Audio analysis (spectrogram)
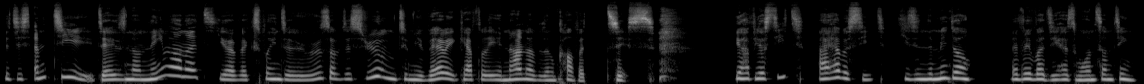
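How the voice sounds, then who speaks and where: Young French exchange student, played by a woman, French accent, higher register, forthright and wry, formal wording. Dry-recorded ASMR drama. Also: a little fast, warm tone, dry recording, close to an everyday voice. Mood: dryly exasperated. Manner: blunt, precise, formal phrasing. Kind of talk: ASMR roleplay audio drama.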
